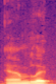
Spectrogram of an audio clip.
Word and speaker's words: Hamnet: death of his son hamnet a name which he probably pronounced as amlet was a green memory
